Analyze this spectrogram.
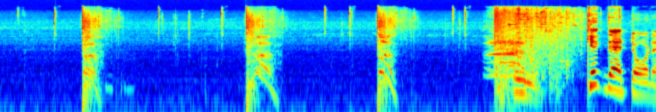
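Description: Glass cracks and shatters as a window is kicked.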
